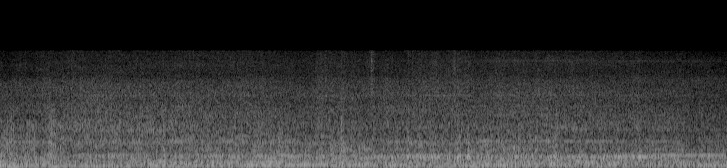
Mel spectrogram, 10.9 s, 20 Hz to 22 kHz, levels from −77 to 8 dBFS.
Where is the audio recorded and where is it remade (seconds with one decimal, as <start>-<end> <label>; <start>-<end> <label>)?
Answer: 0.0-0.8 recorded; 0.8-3.6 remade; 3.6-6.5 recorded; 6.5-7.2 remade; 7.2-10.9 recorded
